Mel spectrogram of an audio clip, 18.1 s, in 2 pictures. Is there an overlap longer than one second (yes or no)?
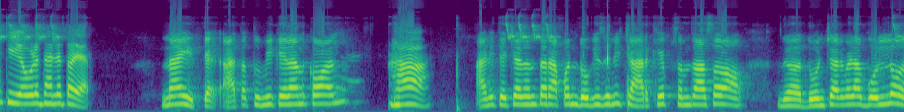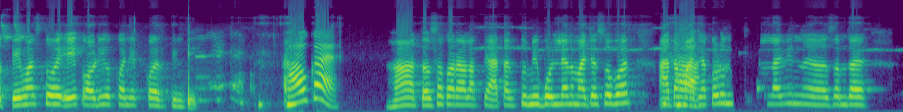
no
